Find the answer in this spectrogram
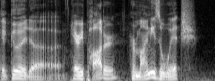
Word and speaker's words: Hermione: I know how it's pronounced because of the movies and I know it's Hermione. My sister was a big Potter head. Uh, so I know it's Hermione, but like reading that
